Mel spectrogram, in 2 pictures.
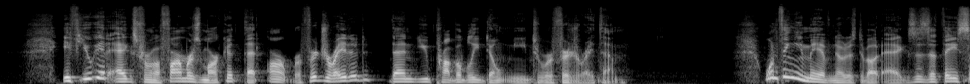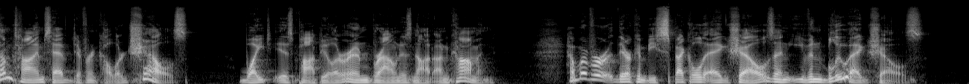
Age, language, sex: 50-69, English, male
